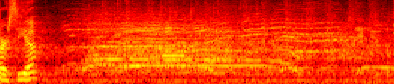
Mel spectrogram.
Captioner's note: audience cheers and applause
